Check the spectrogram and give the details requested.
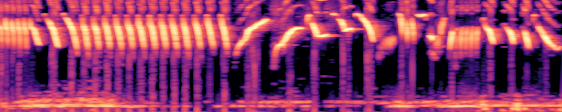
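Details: Canary giving 'cuit cuit' chirps meant to prompt young birds to learn their song: rapid repeated downward-sweeping notes, a short pause, then varied upslurred whistles and dense chattering trills, with a faint low hum beneath.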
